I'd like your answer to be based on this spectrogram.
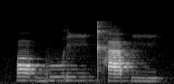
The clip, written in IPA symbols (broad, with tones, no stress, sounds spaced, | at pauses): ɔ˦˨ ɡ͡b uː˦ ɾ iː˦ kʰ a˦ p i˨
